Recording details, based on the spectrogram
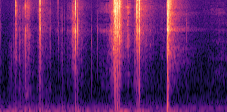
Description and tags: A locking carabiner clipping.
